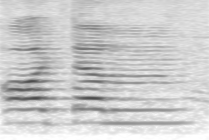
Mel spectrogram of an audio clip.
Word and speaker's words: autumn: What is silent in the autumn? Very good. A-U-T-U-M-N. Autumn. N is silent. The letter N is silent. We are not pronouncing the letter N sound.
